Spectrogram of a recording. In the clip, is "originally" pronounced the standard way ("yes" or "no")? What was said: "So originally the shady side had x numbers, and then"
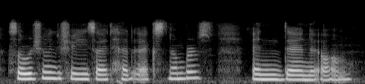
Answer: no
